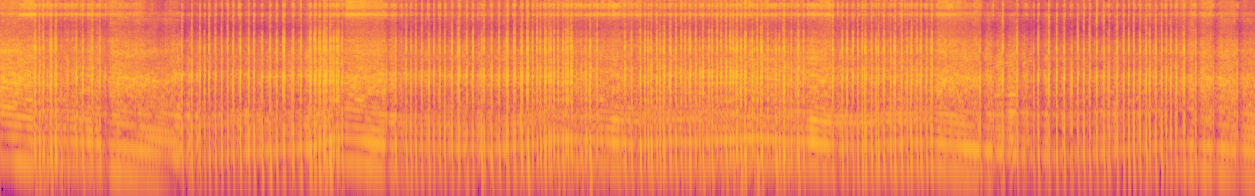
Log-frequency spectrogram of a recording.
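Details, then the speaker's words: Two-stroke motorcycle: on throttle it blubbers and stumbles, pulling revs up then sagging back; carburetor suddenly flooding and bogging the engine, cause in carb not yet found. "Aduh, karburatornya ini guys, tiba-tiba melubuk, banjir. Ada yang nggak beres di karburator iki. Tapi mau nangan-nanginnya tarik ini orang-orang belepek ya. Enteng Mbak ya. Begitu tekan ini banjir terus lebak."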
